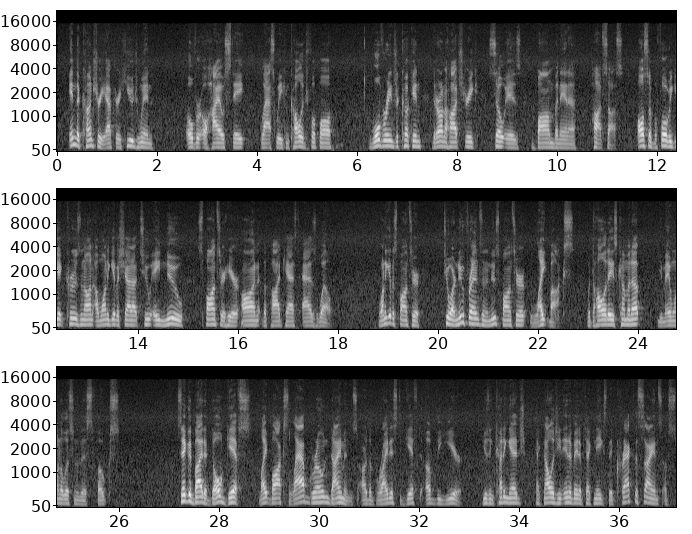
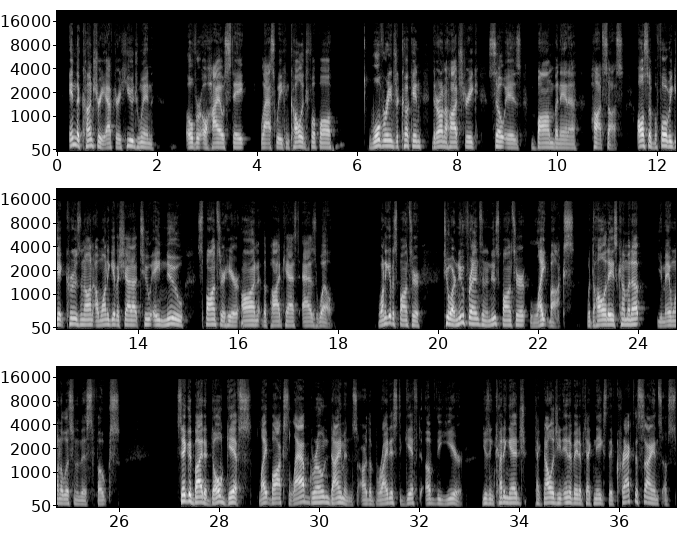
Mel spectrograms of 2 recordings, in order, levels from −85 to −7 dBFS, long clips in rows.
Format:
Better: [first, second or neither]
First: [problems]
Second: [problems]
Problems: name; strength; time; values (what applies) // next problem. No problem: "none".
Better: second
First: hiss; faint; throughout; 20 dB below the speech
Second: none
